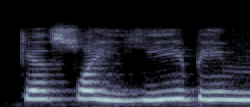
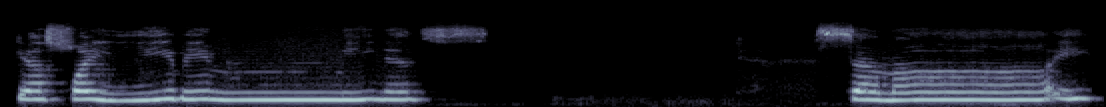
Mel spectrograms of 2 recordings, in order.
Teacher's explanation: तन्वीन मीम को मीम में मिक्स कर देंगे हम यहाँ पर इदगाम माअल गुन्ना हो रहा है। कैसॉय्यिबिन मिनस समाई, हम नून को सीन के साथ मिला देंगे, हमज़ुल वस्ल हमारा ड्रॉप हो जाएगा।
